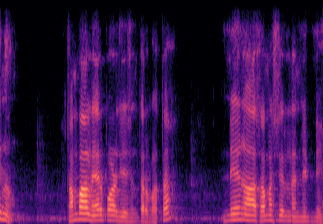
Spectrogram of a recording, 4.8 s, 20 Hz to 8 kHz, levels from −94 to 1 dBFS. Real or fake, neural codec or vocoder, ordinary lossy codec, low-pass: fake; vocoder, 22.05 kHz, 80 mel bands, HiFi-GAN; Opus, 32 kbps; 7.2 kHz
